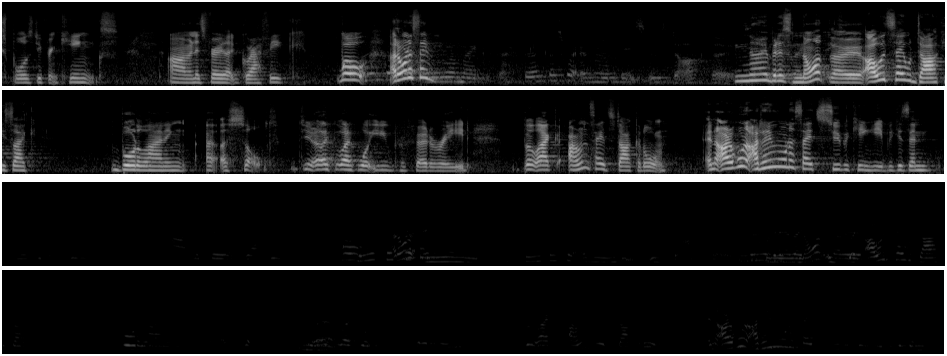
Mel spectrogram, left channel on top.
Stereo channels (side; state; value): right; quieter; 39.6 dB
